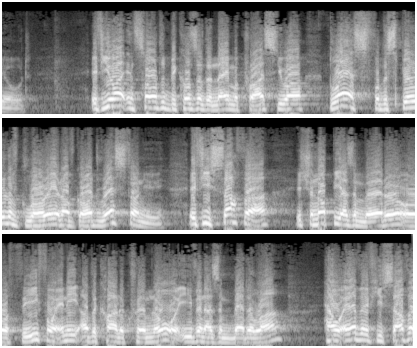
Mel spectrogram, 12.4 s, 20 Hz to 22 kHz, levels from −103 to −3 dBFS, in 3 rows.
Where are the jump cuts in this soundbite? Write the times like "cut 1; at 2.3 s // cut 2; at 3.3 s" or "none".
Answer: none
